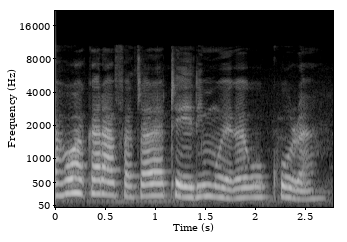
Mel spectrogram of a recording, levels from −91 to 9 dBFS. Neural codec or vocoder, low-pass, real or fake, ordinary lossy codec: none; none; real; none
